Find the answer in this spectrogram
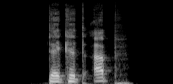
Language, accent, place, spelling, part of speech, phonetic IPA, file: German, Germany, Berlin, decket ab, verb, [ˌdɛkət ˈap], De-decket ab.ogg
- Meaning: second-person plural subjunctive I of abdecken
